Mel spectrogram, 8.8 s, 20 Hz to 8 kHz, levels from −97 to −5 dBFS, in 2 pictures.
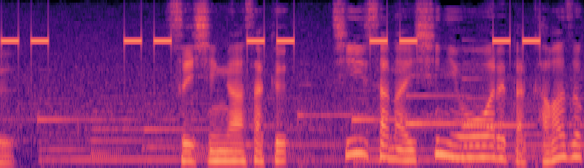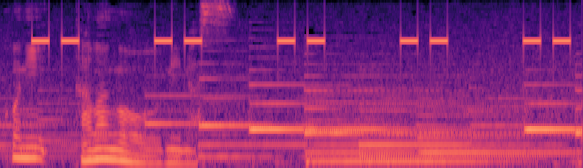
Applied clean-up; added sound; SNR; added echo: none; Alarm; 0 dB; none.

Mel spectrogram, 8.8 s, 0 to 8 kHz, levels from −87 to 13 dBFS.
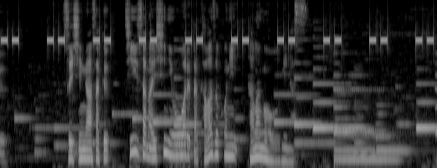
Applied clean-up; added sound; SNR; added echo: classical method log-MMSE.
